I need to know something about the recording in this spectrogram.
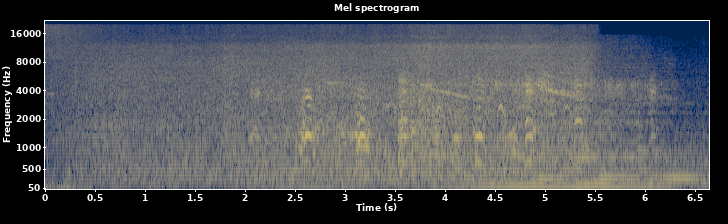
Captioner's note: waves crashing; birds squawking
